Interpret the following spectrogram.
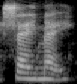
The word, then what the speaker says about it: Seimei: me s e I am e I it pronounced sa Y Yemeni Y Seimei okay okay and it's energetic in nature it's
